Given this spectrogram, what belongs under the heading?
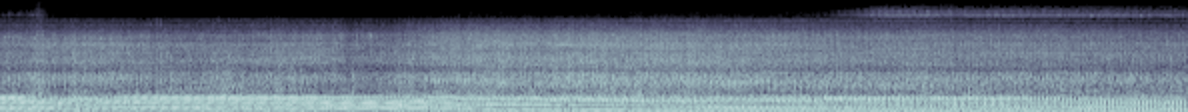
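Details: Engine revs rising and falling with a clattery knock under the drone that follows the revs; knock inside the engine.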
